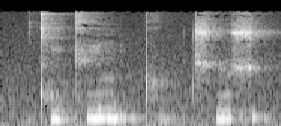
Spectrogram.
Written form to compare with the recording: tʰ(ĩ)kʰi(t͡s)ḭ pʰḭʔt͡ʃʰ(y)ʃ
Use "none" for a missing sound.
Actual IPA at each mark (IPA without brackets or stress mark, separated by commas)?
i, n̪, y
